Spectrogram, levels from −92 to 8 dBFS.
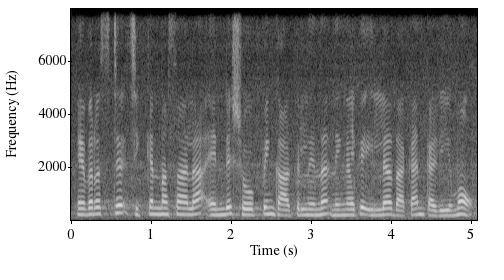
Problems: constant background noise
